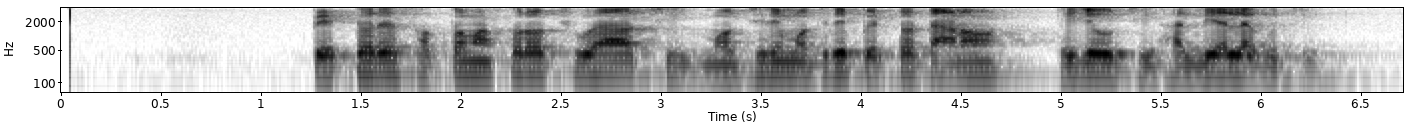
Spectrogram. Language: Odia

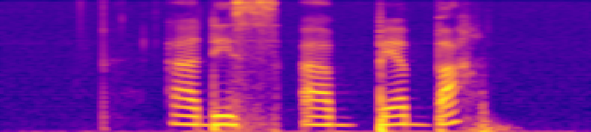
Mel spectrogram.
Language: Swedish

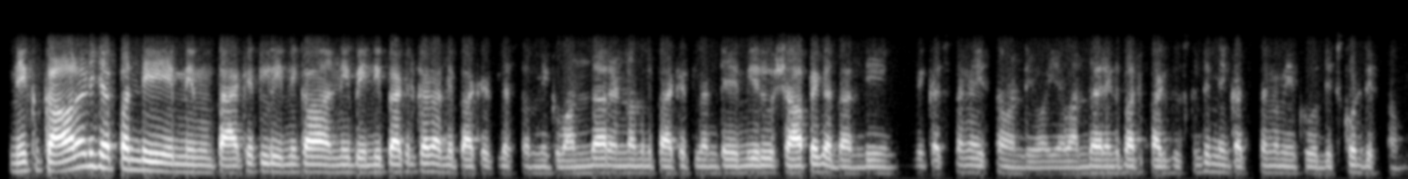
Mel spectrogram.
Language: Telugu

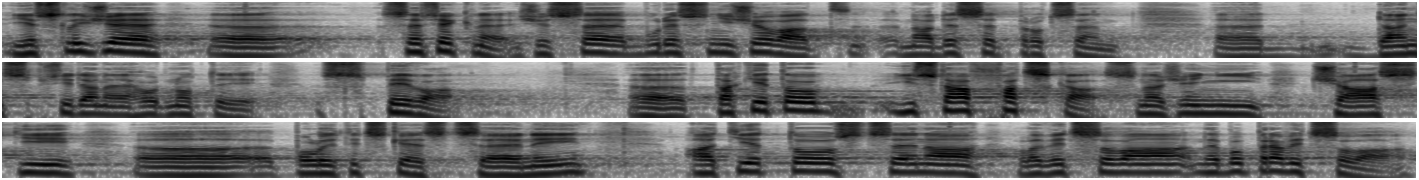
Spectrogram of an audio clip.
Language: Czech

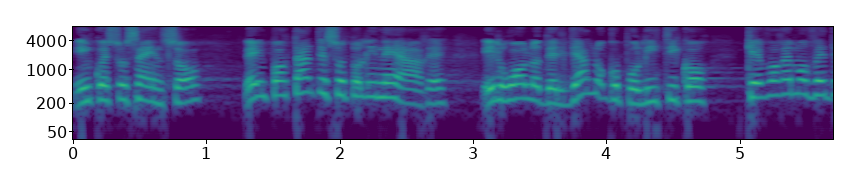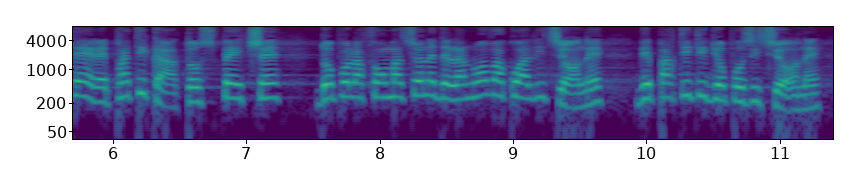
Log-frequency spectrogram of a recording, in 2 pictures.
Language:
Italian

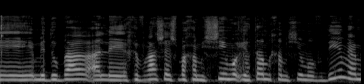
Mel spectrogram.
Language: Hebrew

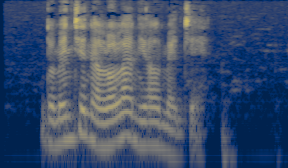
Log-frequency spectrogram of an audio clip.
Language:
Catalan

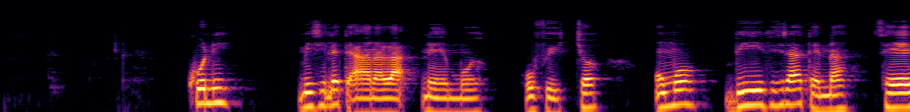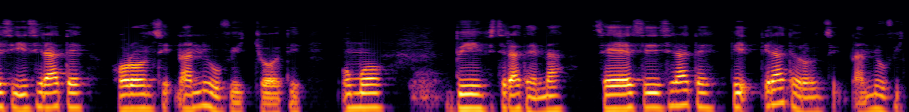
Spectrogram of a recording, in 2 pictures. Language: Sidamo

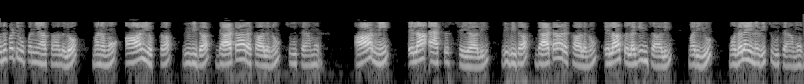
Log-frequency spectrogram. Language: Telugu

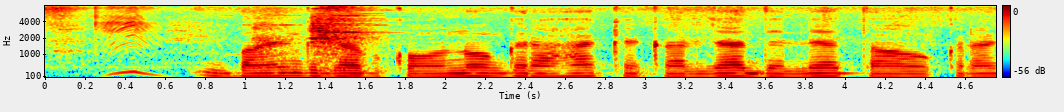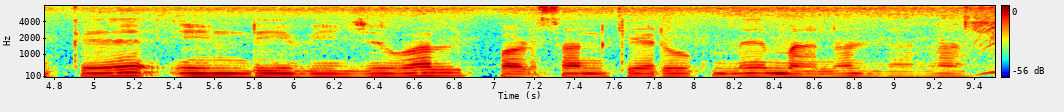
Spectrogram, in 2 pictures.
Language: Bhojpuri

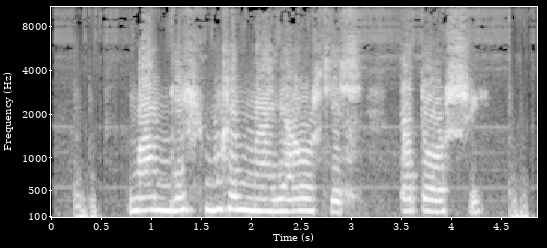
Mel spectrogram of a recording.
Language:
Seri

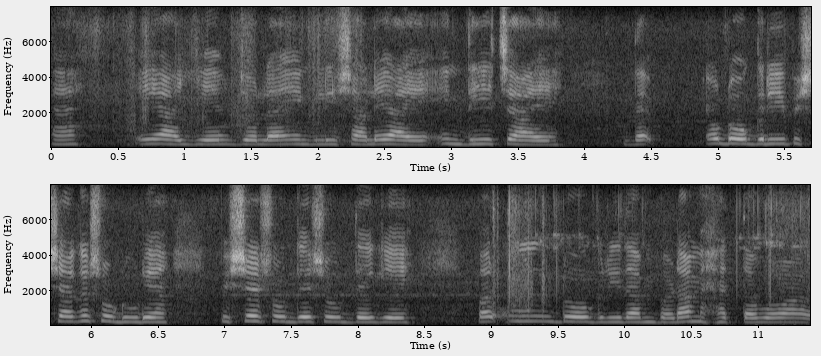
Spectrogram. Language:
Dogri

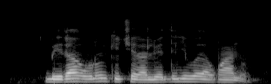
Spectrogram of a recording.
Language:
Pashto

